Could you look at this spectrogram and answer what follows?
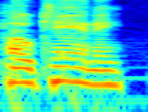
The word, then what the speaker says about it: Polk County: Of course, from God's country, as I like to call it, Polk County, Tennessee. – Beautiful Polk County. – Yeah, or as the locals pronounce it, Pocanny.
